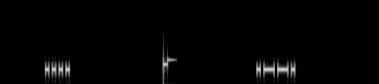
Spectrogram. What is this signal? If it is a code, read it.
Morse code, heard as a keyed tone, about 35 wpm, 700 Hz. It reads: H P
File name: Single-Letter-Number-35wpm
